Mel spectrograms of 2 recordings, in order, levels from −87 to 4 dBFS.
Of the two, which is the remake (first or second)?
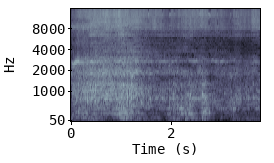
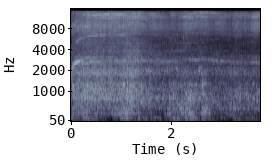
first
